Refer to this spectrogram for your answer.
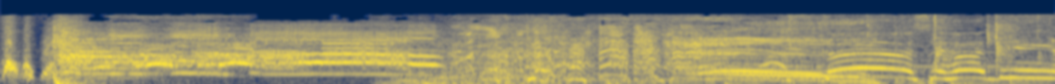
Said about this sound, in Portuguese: Dá um chute aqui com a bota bico fino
